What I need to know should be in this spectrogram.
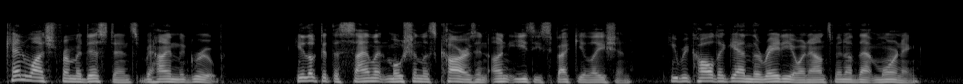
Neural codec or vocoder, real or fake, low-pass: none; real; 7.2 kHz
